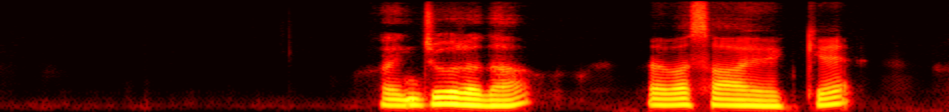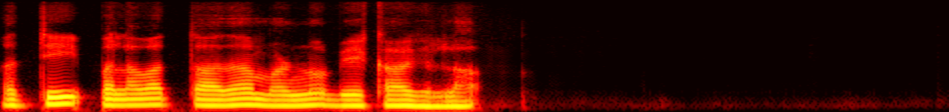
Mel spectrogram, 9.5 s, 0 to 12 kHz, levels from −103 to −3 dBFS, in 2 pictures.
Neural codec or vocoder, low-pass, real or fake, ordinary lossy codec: codec, 24 kHz, 0.9 kbps, DualCodec; none; fake; none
